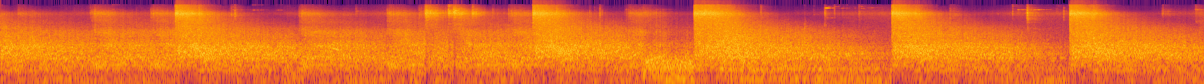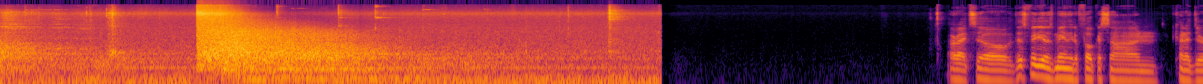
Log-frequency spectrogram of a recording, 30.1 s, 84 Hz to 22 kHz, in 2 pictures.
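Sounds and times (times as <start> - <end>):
pistol shots with echo: 0.0 - 15.7, 17.5 - 20.4.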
